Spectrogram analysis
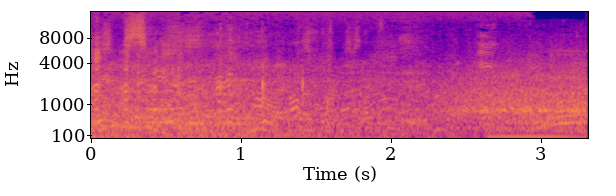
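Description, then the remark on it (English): Dense crowd chatter of a festival gathering at a celebration on Camarania in the Outer Rim, many overlapping voices forming a steady, even babble with no single speaker standing out, plus a low hum entering near the end. “I reluctantly agreed, allowing Sifo-Dyas to drag me further into the crowd, unaware that not far away, nobility was gracing the festivities.”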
